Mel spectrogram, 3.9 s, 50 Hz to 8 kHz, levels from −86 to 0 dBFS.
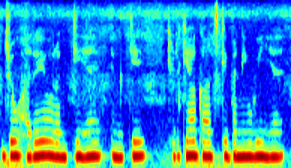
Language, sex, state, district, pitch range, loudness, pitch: Hindi, female, Uttar Pradesh, Lalitpur, 195-205 Hz, -10 LUFS, 195 Hz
